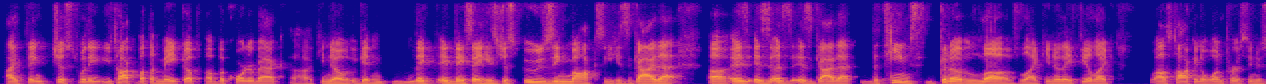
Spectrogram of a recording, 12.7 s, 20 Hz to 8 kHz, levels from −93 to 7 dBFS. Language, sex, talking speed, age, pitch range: English, male, 250 wpm, 20-39, 115-130 Hz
